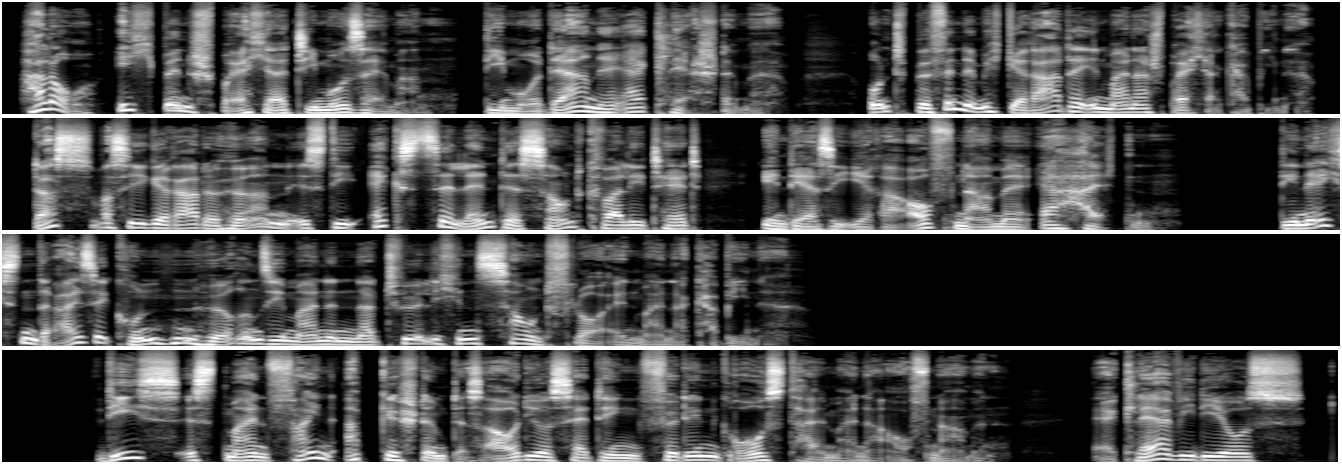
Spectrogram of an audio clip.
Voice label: home studio test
